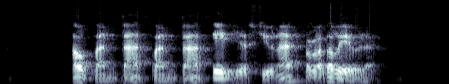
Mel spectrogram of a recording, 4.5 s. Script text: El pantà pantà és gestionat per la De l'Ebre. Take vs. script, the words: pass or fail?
pass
